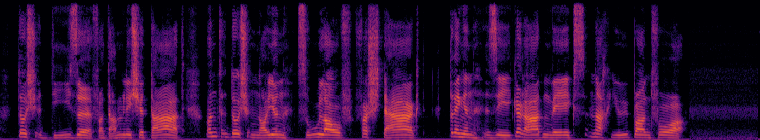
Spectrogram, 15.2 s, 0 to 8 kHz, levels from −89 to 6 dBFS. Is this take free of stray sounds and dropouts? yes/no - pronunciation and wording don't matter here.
yes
